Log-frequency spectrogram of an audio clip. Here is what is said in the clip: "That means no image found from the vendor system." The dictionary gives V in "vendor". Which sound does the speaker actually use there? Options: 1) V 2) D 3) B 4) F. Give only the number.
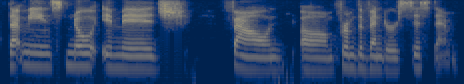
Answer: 1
